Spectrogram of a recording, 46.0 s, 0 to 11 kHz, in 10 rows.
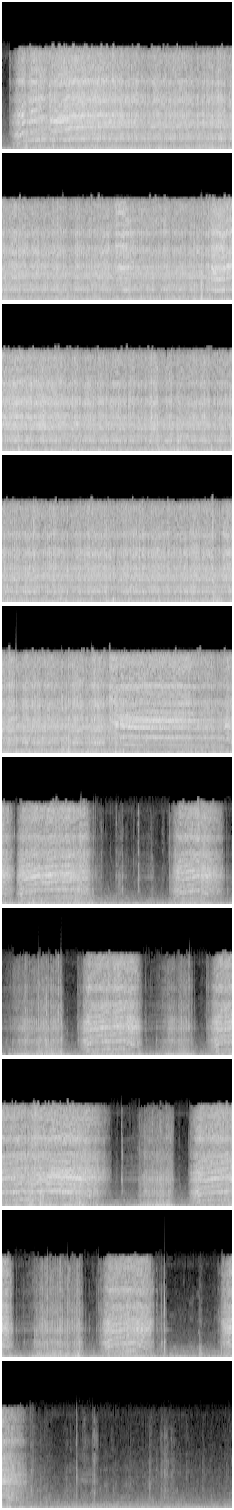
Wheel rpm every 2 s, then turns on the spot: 90, 230, 230, 230, 230, 230, 230, 230, 240, 230, 210, 130, 80, 30, 40, 70, 120, 40, 70, 50, 20, 10, 0.
30-32 36-38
